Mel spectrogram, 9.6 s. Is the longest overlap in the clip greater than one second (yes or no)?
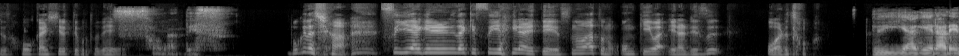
no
